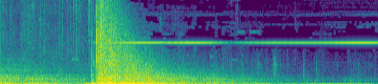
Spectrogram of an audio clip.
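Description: A grenade explodes nearby with a loud boom.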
